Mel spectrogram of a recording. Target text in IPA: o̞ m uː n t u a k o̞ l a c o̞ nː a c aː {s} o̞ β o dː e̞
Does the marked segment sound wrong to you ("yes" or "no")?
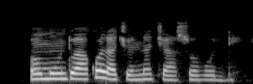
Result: no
